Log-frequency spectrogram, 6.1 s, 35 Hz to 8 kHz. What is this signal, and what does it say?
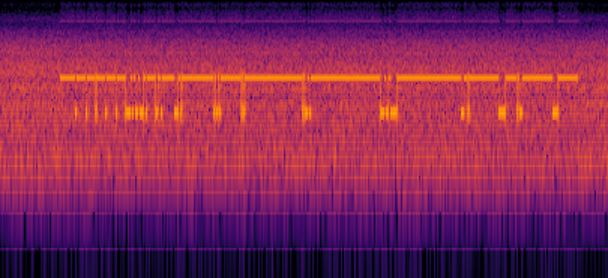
RTTY (75 baud, 850 Hz shift), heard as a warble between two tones, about 1310 Hz centre, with radio static. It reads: PNDXD TCTBO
